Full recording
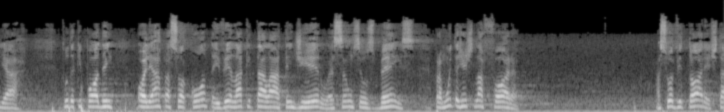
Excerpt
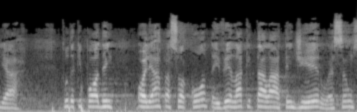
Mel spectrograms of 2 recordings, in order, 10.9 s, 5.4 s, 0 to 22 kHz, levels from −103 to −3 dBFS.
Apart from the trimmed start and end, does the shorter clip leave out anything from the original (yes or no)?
no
